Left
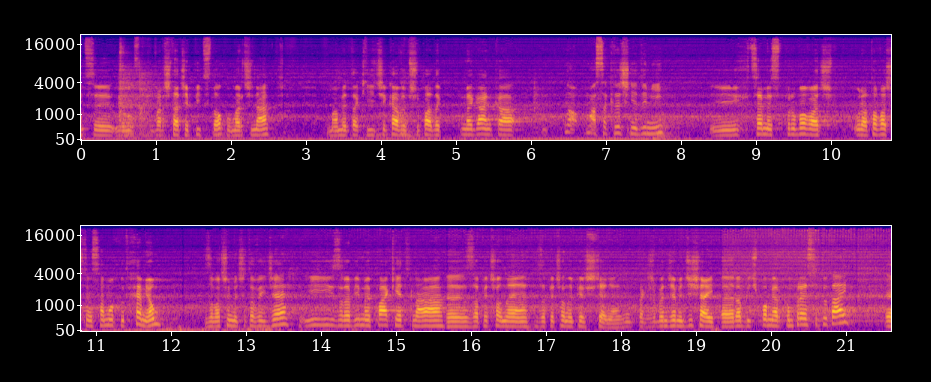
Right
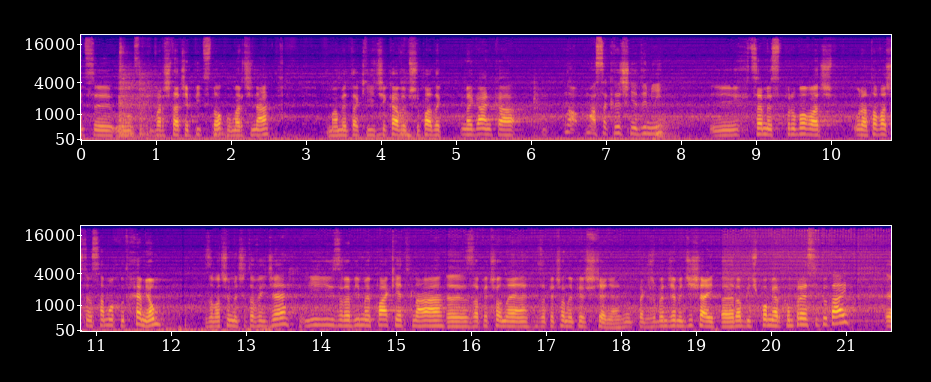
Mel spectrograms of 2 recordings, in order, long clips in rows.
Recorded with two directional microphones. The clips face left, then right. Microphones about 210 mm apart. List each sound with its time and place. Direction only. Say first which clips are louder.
0.2 s speech: right 2 dB; 5° left (ahead or behind)
21.5 s speech: left 2 dB; 20° left (ahead or behind)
